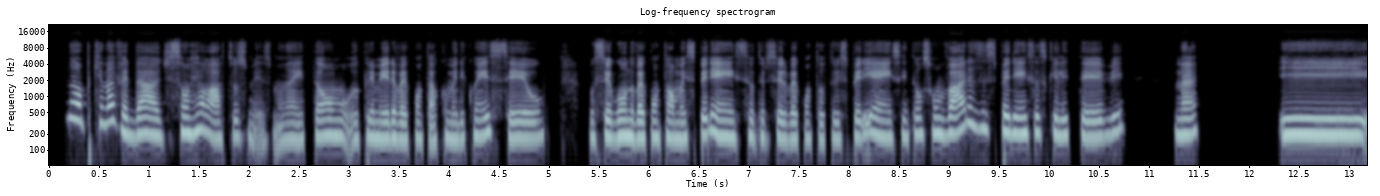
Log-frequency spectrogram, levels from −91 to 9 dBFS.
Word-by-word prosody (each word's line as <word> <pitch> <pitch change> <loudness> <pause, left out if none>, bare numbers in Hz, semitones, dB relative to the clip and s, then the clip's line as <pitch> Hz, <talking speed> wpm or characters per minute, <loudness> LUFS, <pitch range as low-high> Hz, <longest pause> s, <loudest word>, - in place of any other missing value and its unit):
Não, 395 -2 +4
porque 325 - -7
na 340 +2 +4
verdade 200 - +1
são 215 - +1
relatos 185 -5 0
mesmo, 150 -4 -10
né, 160 +1 -4
então 185 +3 -1
o 160 - -5
1º 170 -1 +1
vai 165 -1 0
contar 160 -4 -4
como 170 -1 -4
ele 165 +1 -4
conheceu, 175 -4 -1 0.5
o 175 - -4
2º 180 +1 +2
vai 175 0 +4
contar 175 0 -1
uma 165 -1 0
experiência, 185 -1 0
o - - -4
3º 170 -1 -3
vai 165 0 -1
contar 165 0 -8
outra 160 +2 -8
experiência, 180 +1 -1
então, 200 +3 -4
são 205 0 -1
várias 250 +8 +5
experiências 215 -4 0
que - - -2
ele 190 -1 0
teve, 190 +5 -1 0.5
né, 195 +1 +1 0.8
e 195 -1 +4
185 Hz, 170 wpm, -23 LUFS, 170-205 Hz, 0.8 s, várias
